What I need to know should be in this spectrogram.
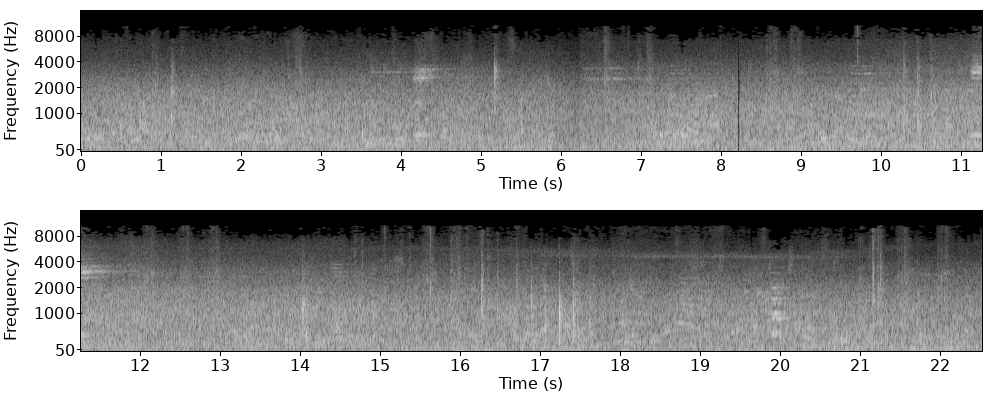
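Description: A crowd of men murmur and talk quietly in a large echoing hall.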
